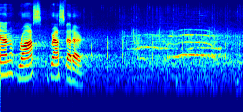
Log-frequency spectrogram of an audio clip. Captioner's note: cheering and applause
